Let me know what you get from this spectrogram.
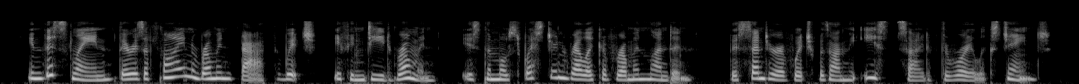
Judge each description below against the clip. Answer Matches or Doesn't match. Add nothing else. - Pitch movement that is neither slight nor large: Matches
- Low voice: Doesn't match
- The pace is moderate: Matches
